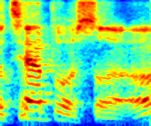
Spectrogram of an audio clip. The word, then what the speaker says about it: Tempoh Slow: and I'm dyslexic, so how do you actually pronounce the whatever slow? Your band Tempoh Slow. Oh, Tempoh Slow.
